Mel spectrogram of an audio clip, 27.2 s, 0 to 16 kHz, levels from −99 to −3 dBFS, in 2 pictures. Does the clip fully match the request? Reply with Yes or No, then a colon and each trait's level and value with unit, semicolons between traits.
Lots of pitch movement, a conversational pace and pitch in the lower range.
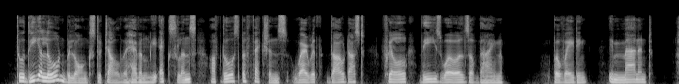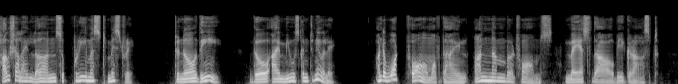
No: wide, 6.9 semitones; slow, 100 wpm; low, 110 Hz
